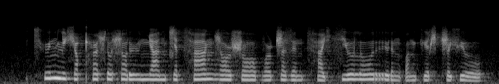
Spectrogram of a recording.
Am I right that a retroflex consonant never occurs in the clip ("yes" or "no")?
no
